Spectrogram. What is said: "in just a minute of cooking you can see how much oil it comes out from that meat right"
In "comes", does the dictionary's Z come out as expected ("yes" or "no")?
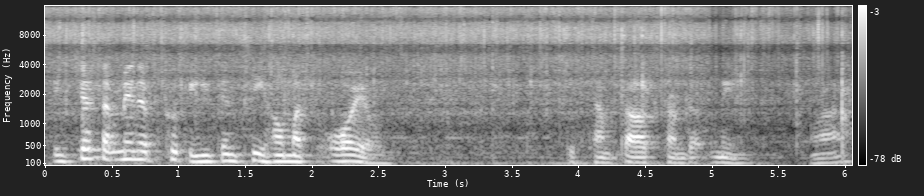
no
